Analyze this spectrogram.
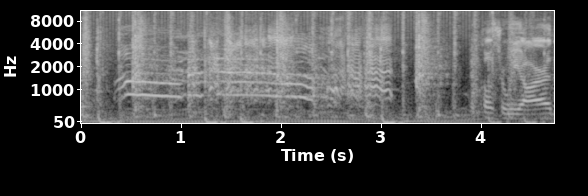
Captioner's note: runners cheering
